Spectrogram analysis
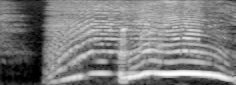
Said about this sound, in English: What's that noise? Is that your alarm tone? Yeah.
